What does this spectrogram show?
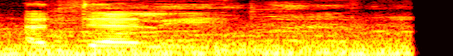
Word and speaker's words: Adele: see it fun fact Adele on Spanish radios pronounced a daily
